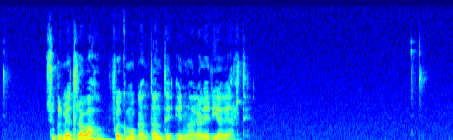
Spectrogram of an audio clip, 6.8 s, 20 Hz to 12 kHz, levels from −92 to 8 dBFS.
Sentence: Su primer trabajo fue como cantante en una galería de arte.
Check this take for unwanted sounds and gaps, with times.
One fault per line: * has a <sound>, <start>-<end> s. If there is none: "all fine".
all fine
